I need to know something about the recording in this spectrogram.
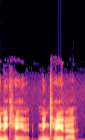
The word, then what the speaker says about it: Nincada: Actually, no, it should be Nincada, because it's a pun of cicada, which is like a cricket thingy. So I guess it is Nincada.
